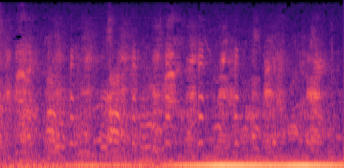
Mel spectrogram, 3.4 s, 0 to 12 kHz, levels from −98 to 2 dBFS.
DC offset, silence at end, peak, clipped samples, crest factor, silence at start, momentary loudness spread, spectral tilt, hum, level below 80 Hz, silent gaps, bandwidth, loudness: under 0.1%; 0 s; -10 dBFS; under 0.1%; 12 dB; 0 s; 11 LU; -6 dB/octave; none; -24 dBFS; none; 8.4 kHz; -23 LUFS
